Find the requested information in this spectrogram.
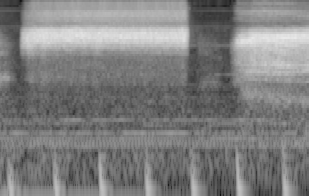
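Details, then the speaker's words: Imitation of hissing tinnitus: a steady high hiss, like rain, broken once by a brief pause; demonstrates one type of tinnitus, a sound perceived without any external source. "Jadi itu ee istilah keluhan yang disampaikan oleh pasien. Entah bisa berdenging, ada berdengung, ada berdenyut suaranya."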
